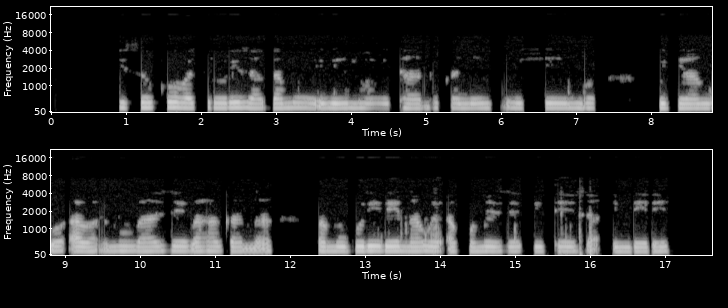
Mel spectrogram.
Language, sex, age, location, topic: Kinyarwanda, female, 50+, Musanze, agriculture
